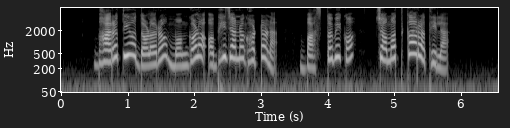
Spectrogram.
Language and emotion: Odia, surprised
